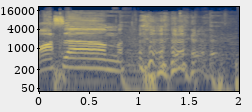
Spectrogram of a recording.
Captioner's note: both laugh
